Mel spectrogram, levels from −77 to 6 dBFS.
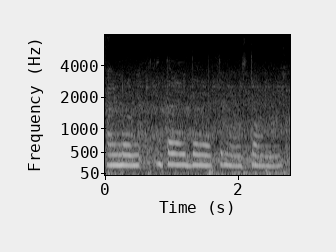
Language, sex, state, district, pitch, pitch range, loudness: Telugu, female, Andhra Pradesh, Visakhapatnam, 220 Hz, 215-230 Hz, -25 LUFS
